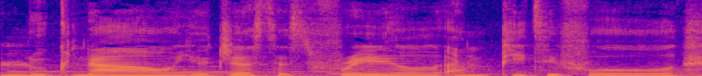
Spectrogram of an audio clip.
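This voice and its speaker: Over music in the background, a woman with a fairly low pitch speaks at a very slow pace. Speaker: gospel spoken word artist. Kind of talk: spoken word poetry performance.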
